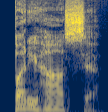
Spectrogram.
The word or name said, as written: परिहास्य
